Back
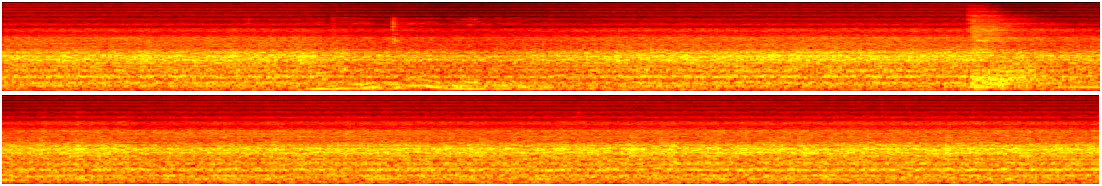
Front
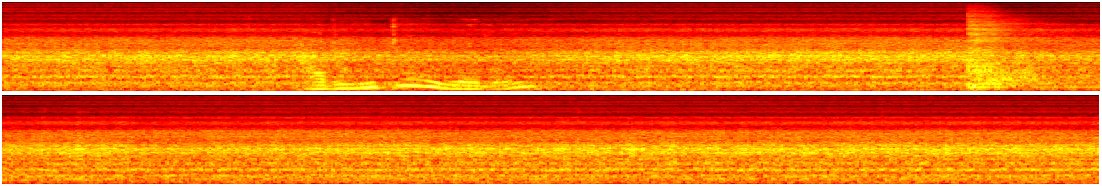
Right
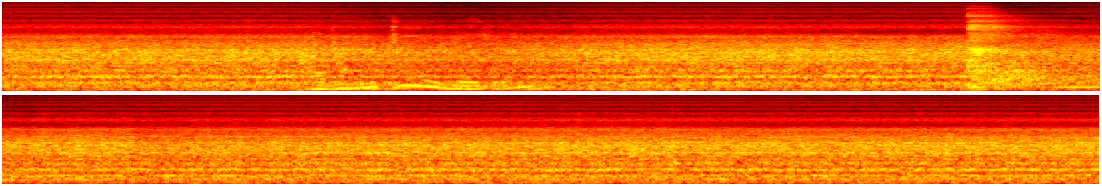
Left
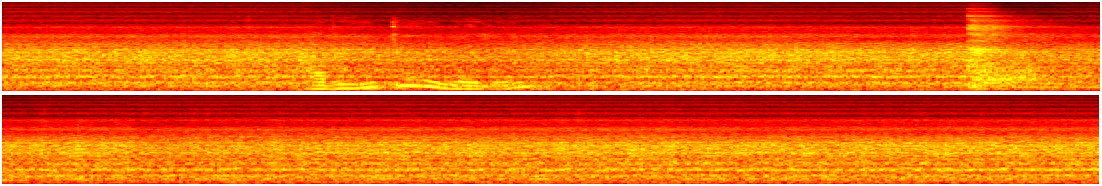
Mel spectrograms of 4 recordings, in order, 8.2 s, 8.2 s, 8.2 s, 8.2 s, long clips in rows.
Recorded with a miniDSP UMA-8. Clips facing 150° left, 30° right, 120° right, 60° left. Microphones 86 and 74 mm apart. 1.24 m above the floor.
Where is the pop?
30° right, 5 m.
